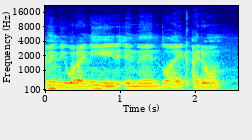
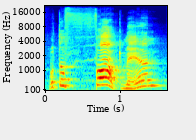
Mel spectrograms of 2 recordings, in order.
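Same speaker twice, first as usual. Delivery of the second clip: real exasperated shout, higher and much louder; frustrated yell; 10 semitones higher, 9 dB louder, slower than usual. Real, not acted. Stuck developer yelling at his code, fed up and loud. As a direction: explode at the screen, drawn out.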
